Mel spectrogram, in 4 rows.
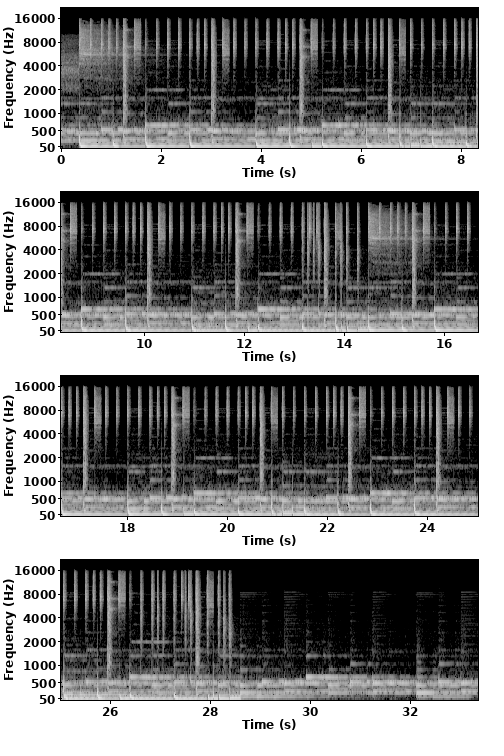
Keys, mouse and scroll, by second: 2.2 middle click, 2.5 middle click, 4.0-6.3 drag, 6.5 middle click, 7.6-13.5 drag, 13.7 middle click, 15.4 click, 16.6 middle drag, 18.4 click, 19.0 KP_0, 19.2 KP_3, 19.4 Return, 20.9 click, 25.6 click, 27.4 click, 28.7 click, 29.6 click, 30.9 click, 31.5 click.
